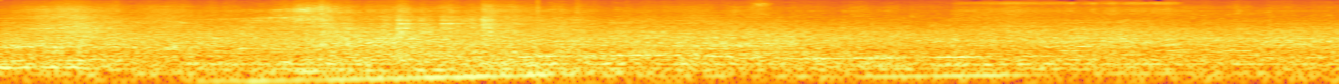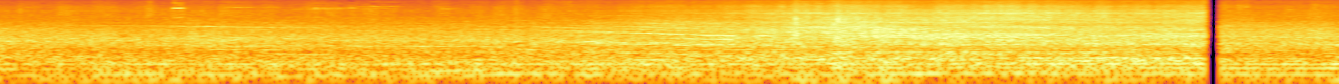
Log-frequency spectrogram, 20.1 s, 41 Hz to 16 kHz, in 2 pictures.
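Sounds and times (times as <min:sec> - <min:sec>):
road traffic noise: 0:00.0 - 0:20.0.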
